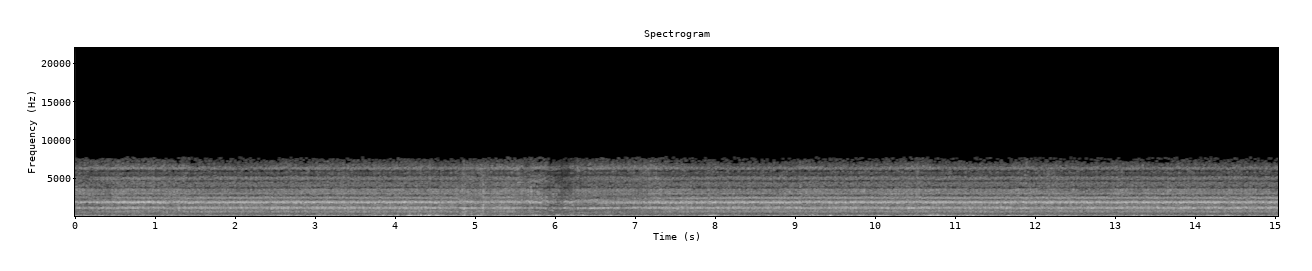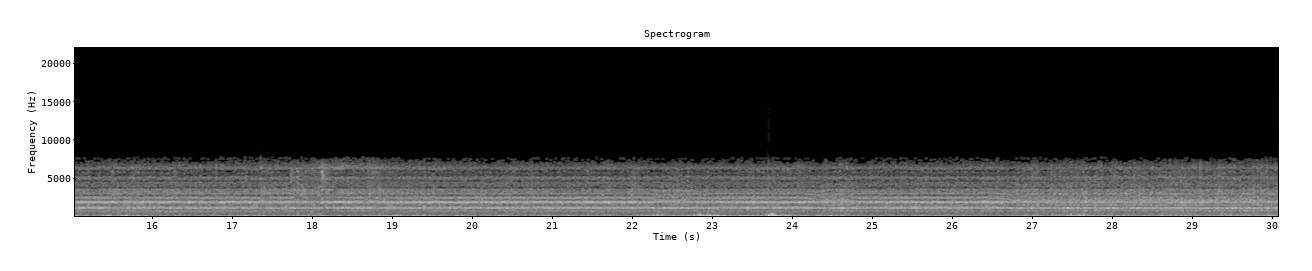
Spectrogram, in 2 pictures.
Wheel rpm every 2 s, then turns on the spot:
160, 160, 160, 140, 160, 160, 160, 160, 160, 160, 160, 160, 160, 160, 160.
none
